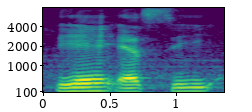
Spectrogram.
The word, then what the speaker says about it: ASCII: ASCII, pronounced ASCII, stands for the American Standard Code for Information Interchange.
